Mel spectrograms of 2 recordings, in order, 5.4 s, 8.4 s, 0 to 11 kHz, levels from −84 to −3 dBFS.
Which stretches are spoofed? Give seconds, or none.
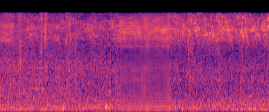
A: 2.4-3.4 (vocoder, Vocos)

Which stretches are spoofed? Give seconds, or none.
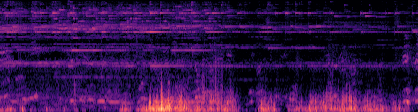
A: none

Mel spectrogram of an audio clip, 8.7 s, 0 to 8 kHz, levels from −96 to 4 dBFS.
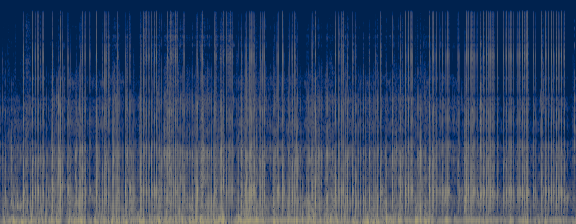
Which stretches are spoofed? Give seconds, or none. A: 1.6-3.6 (vocoder, Vocos); 4.9-5.9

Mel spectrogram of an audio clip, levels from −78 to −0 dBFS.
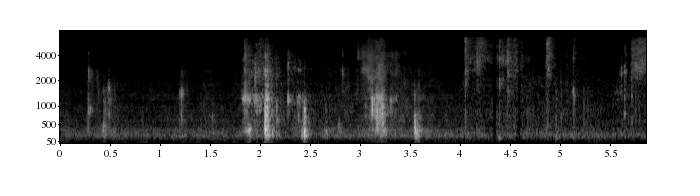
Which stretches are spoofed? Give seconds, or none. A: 0.0-1.9 (vocoder, Vocos); 2.7-4.0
